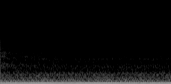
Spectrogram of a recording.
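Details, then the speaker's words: 2008 Honda Civic Hybrid on cold start after replacing the top engine mount that caused idle vibration, buzzing and cabin hum: low, smooth, even idle rumble with no shake or knocking; normal idle. "it's quieter idle's good no weird sound so i'm quite happy with it"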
